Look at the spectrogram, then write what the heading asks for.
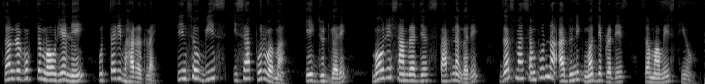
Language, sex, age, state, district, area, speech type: Nepali, female, 60+, West Bengal, Kalimpong, rural, read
